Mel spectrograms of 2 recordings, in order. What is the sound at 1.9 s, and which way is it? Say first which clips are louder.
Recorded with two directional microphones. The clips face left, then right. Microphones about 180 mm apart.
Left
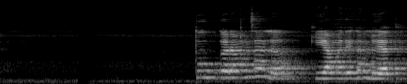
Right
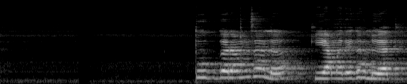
A woman's voice: right 5 dB; 45° right (ahead or behind).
